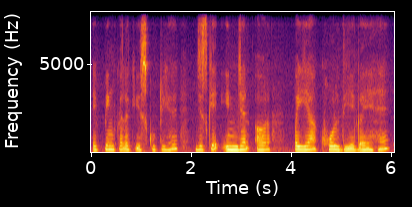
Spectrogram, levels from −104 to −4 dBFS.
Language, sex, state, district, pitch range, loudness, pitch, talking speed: Hindi, female, Karnataka, Bangalore, 185-205 Hz, -15 LUFS, 190 Hz, 140 wpm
